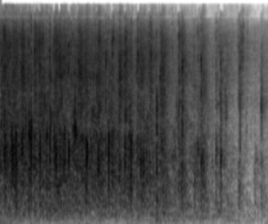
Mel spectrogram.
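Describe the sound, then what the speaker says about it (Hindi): Applause from a large gathered audience welcoming a chief guest at a university parent–teacher meet, dense sustained clapping filling the hall for about four seconds and thinning slightly toward the end. "देवी सज्जनों, जोरदार तालियों से हमारे मुख्य अतिथि महोदय का स्वागत करें"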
